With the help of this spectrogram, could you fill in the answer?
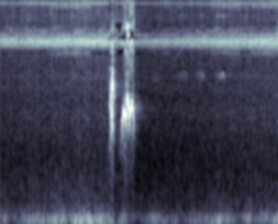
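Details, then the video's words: Trapping lure sound of a sooty-headed bulbul: one short phrase, a sharp note followed by a fluttering, chattering trill, amid low background rumble and a persistent thin electronic-like whine. "Suara Pikat Kutilang"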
